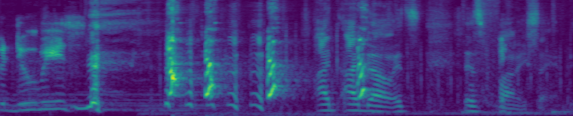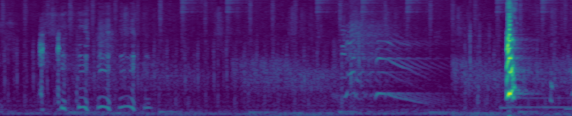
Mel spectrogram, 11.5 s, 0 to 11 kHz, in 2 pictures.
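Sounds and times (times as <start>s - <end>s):
speech: 0.0s - 5.7s, 6.3s - 7.5s
laughter: 0.8s - 2.8s, 6.1s - 7.4s
low rumble: 1.6s - 11.4s
dog giving short yipping barks: 1.7s - 3.8s, 10.8s - 11.1s.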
